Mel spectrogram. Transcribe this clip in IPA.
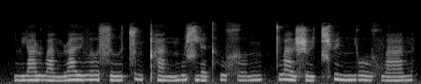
l j ä˧˥ ɻ w a˨˩ n ɻ a˥ ɪ̯ l ɤ˥ s ɹ̩˧˥ t͡s ʊ˥˩ ŋ pʰ a˨˩ n m u˧˥ ɕ j ɛ˨˩ t̪ʰ u˥˩ x ɤ˧˥ ŋ | t̪ w a˥˩ ɪ̯ ʂ ɻ̩˨˩ t͡ɕʰ y˥˧ n n̪ j o˥˩ ʊ̯ x w a˧˥ n

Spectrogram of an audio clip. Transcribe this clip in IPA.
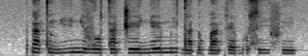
ɗ ã˦ t ũ˨ ɲ iː˦ ɲ e˧ v o˦ t ã˦ t͡ʃ eː˧ ɲ eː˦ m i˦˨ d ã˧ ɗ o˨ ɓ ã˨˦ k ɛ˨˦ b o˦ s iː˦ f ĩ˦

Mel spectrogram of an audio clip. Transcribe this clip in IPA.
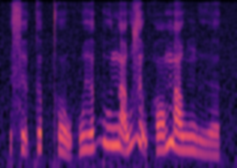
s ɨ̰˧˨ ə̯ k ə˦˥ p̚ t̪ʰ o˧˩ w h w ɨ˨˦ ə̯ ɓ u˧ n a̰˧˥ w z ə̰˧˨ w h ɔ˨˦ m a˧ w ŋ ɨ̤˨˩ ə̯

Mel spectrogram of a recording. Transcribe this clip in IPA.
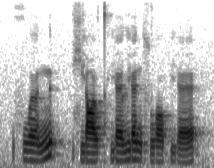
f w ə˧˥ n | ɕ j ɑ˧˥ ʊ̯ t̪ʰ j ɛ˧˥ l j ɛ˥˩ n s w ɔ˧˥ p j ɛ˧˥

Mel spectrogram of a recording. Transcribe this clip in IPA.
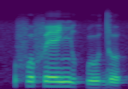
f ʊ˦ f eː˦ ɲ u˨ k͡p uː˨ d ʊ˨

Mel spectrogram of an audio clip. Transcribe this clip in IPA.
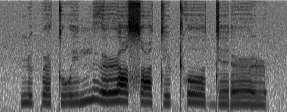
ɳ y p ə˞ t w y m ð ə˞ sˤ o t y ʈʰ o d ø ɾ ə˞ ɭ

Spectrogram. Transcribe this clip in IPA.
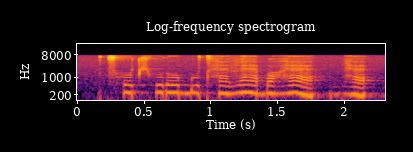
t͡sʰ o t͡ʃʰ u ɾ o ɓ u tʰ æ v æ ɓ ɒ ɦ æ | bʱ æ

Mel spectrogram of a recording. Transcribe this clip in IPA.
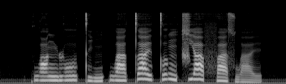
k w ɑ˥ ŋ ɻ o˥ ʊ̯ t̪ i˧˥ ŋ p w ä˥ t̪ a˥˧ ɪ̯ t̪ ɤ˥˧ ŋ t͡ɕ j ä˥˧ f ä˥˩ s w a˩ ɪ̯

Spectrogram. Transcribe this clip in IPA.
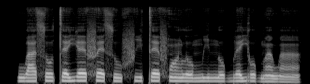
w a˨ s o˧ t ɛ˧ j ɛ˦ f ɛ˦˨ s u˨ f i˧ t ɛ˦ f ɔ̃˦ l o˧ m i˧ n o˧ b ɛ˦ j o˦˨ b ã˧ w ã˨

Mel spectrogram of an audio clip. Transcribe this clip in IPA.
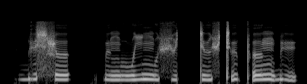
ɡ͡b y s ɬ ɵ | k͡p ʉ ŋ u w i ŋ u ç y tː ʉ ç tʼ ʉ pʼ ɵ ŋ ɓ y

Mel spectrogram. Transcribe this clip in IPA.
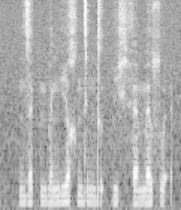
n z ɛ k m b ɛ ŋ iː χ n d i n d ɯ ʔ p i x h ɛ m ɛ sʷ ɛ ʔ

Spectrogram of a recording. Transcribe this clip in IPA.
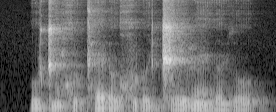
u d͡ʒ õ x u ʈʰ ɛ ɽ ɤ y̯ xʷ ɘ ɽ ɵ i̯ d͡ʒ ɘ i̯ ɭ ɛ̃ l ə y̯ l o

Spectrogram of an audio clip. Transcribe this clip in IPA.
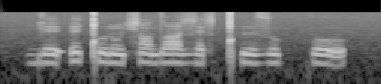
ɡ e ʔ e ǃ u ɾ ũ ɕ õ dˤ e ɮ ɛ ɬ ǃʰ ɨ z u kː o

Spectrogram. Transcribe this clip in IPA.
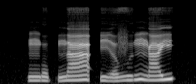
ŋ o˨˩ p̚ n aː˧˥ ʔ i˨˩˨ ə̯ v ɨ˧˥ ŋ a˧˥ j

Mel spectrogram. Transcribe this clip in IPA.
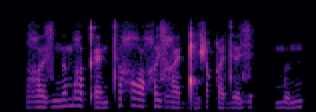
ʁ ɜ z ŋ ɜ m ʁ ə kʼ æ ŋ tʰ ə χ ʁ ɔ χ ɪ z ʁ æ ɡ͡ǃ ɜ ʃ ə q ɪ d ɛ z | m ə ŋ

